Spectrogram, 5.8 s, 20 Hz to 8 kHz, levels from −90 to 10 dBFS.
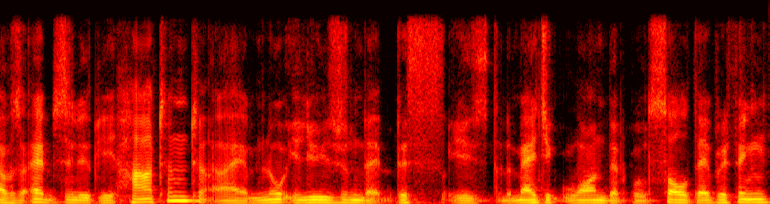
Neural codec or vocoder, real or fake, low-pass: codec, 16 kHz, 2 kbps, FunCodec, trained on Chinese and English, 25 frames a second; fake; 7.2 kHz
